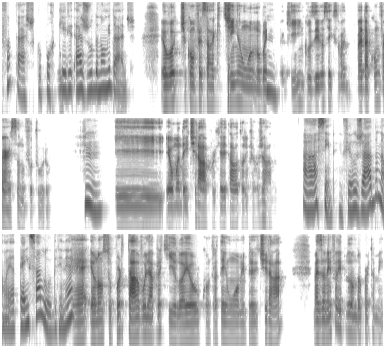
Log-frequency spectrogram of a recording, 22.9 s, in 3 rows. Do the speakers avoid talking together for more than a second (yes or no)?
yes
